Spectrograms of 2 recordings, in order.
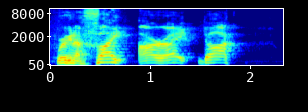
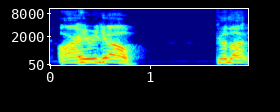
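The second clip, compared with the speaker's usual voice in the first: loud, pitched-up kickoff; excited; 5 semitones higher, 7 dB louder than usual. Real, not acted. Host kicking off the pack opening, excited and loud.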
